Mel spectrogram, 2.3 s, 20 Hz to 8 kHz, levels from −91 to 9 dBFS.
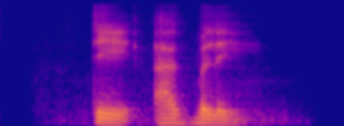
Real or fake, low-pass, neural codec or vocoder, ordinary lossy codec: fake; 7.2 kHz; codec, 16 kHz, 0.3 kbps, FocalCodec; AAC, 48 kbps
